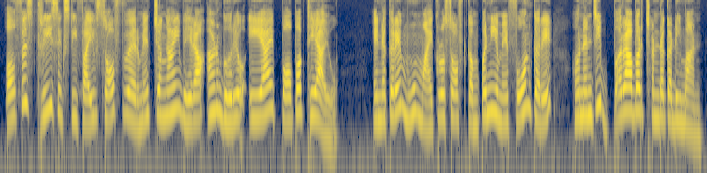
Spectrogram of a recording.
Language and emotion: Sindhi, angry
